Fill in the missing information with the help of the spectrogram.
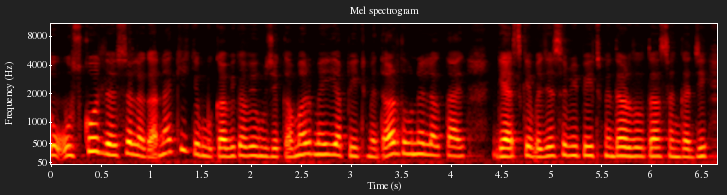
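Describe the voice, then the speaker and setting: In a brisk, mellow voice of medium pitch, a middle-aged satsang sharer gives an earnest personal testimony. She frequently uses a respectful form of address for those listening.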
